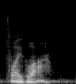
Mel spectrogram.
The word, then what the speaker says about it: foie gras: I'm probably mispronouncing that. – It sounds right. – I'm looking at the pronunciation. Is it G R A S? – Mm-hmm. Yeah, I That's think gras. you got it.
